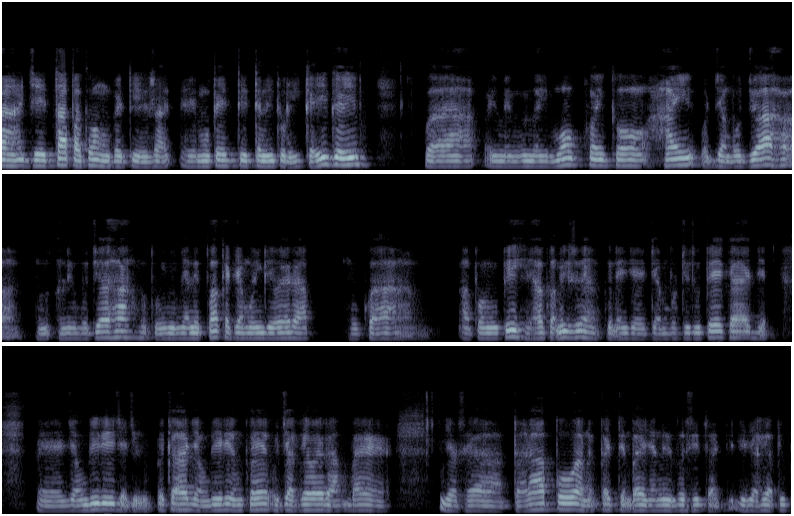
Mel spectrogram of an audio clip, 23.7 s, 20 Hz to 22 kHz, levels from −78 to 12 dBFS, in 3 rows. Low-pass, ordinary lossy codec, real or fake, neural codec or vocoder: 7.2 kHz; AAC, 48 kbps; real; none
